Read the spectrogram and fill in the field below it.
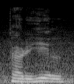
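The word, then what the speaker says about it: perejil: were asked to pronounce the word Perry Hill believed to be hard for the Haitians because of the r and the J everyone who felt at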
